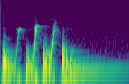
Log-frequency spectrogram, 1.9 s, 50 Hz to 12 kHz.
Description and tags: cd flipper 01
A flimsy CD/DVD shaped disk being bent in a rhythmic manner.Recorded with Zoom H4 on-board mics.
bend, blip, bong, cd, disk, dvd, sound-effect, wobble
